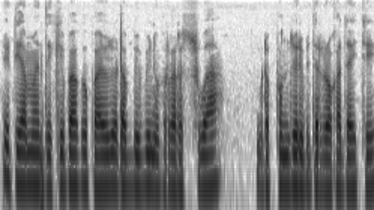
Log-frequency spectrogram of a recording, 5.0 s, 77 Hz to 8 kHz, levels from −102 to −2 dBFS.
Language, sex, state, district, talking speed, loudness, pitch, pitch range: Odia, male, Odisha, Malkangiri, 145 wpm, -20 LUFS, 130 Hz, 130-135 Hz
